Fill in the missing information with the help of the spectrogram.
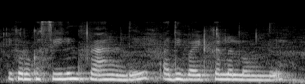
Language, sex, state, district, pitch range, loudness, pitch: Telugu, female, Telangana, Hyderabad, 220-250 Hz, -12 LUFS, 235 Hz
